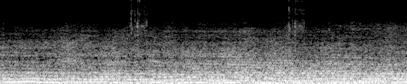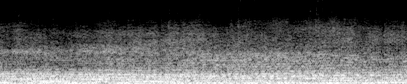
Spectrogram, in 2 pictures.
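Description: Radial piston engines of a four-engine WWII bomber droning overhead: a loud, steady, low multi-engine throb.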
